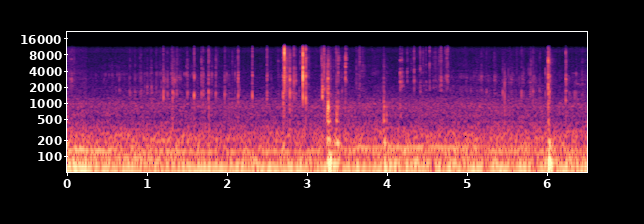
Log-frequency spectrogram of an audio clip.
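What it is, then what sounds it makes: Glitter-coated soap bar being carved. A metal utility blade scrapes and carves thin slices off the surface of a hand-sized solid white soap bar coated in green glitter, held in a hand with long painted nails. Quick, crisp, bright scraping ticks repeat over a steady low hum, with a few louder sharp cuts standing out.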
